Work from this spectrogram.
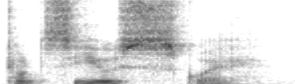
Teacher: A T before an I is a TS sound.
